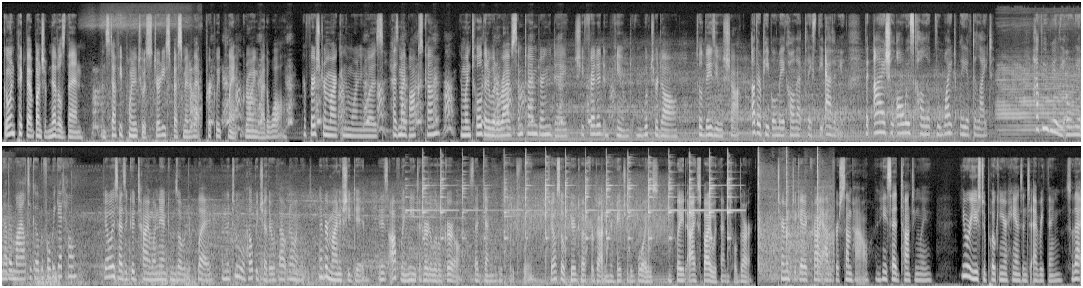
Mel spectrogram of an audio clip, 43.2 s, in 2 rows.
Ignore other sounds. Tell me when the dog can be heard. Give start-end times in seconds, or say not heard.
1.6-12.3.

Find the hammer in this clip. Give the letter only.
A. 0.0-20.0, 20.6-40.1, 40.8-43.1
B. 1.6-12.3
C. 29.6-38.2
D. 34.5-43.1
C.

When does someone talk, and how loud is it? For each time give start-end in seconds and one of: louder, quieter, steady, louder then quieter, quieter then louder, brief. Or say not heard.
0.0-20.0 steady
20.6-40.1 steady
40.8-43.1 brief.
